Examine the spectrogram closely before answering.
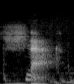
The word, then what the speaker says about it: Schnack: I'm like, if there's a CH, I will be saying the CH, like I'm not making it silent. So it's Schnack. Schnack.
